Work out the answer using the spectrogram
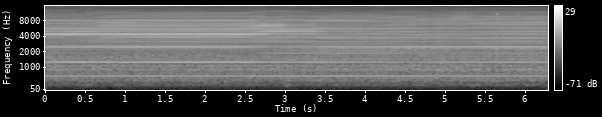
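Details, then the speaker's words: Brushed 24 V 350 W 3000 rpm eBike gear motor BY1016Z, 9.7:1 reduction, about 300 rpm output, shredder drive, on 24 V at full speed: steady high whine with even gear hum, faint PSU fan hiss; running smoothly. "A little bit of fan noise coming from the PSU, but not too loud. I mean, if you had that on a bike outside in the traffic, whatever, I don't think you'd hear it very much."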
